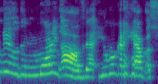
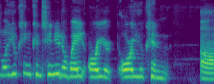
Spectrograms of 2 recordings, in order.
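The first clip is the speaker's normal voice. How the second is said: plain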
